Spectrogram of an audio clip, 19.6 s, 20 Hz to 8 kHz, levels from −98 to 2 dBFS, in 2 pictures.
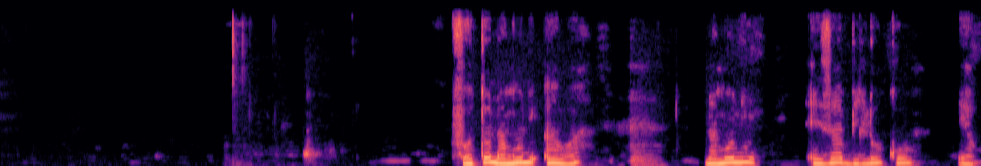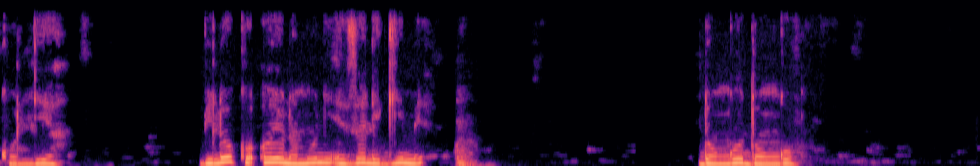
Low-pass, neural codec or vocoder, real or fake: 7.2 kHz; none; real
